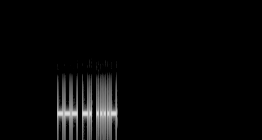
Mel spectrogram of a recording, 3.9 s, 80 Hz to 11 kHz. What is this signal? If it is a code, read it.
Morse code, heard as a keyed tone, about 46 wpm, 700 Hz. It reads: ON4
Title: Callsign Prefixes for Top 50 DXCC - 45wpm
